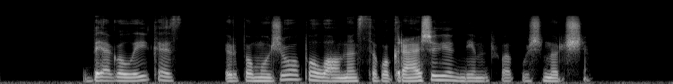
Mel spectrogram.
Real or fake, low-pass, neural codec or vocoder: fake; 9.9 kHz; autoencoder, 22.05 kHz, a latent of 192 numbers a frame, VITS, trained on many speakers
